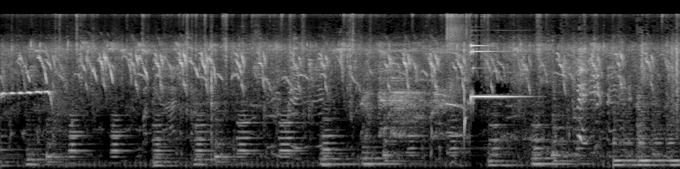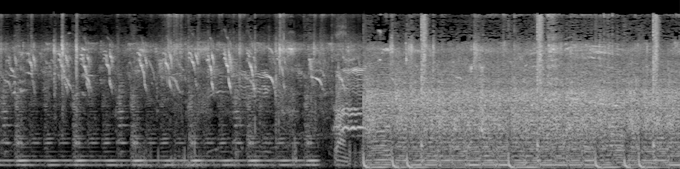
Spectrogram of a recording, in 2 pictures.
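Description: Chickens clucking in a yard, heard over background music with a stepped melody. A little after three-quarters of the way through, a loud steady rush of noise suddenly comes in under the music.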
